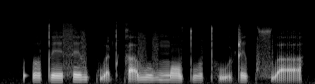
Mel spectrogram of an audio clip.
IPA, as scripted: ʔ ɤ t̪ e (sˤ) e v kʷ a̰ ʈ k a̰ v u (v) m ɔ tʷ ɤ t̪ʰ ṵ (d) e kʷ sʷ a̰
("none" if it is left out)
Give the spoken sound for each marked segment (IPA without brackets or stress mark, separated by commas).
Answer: s, v, ʈ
